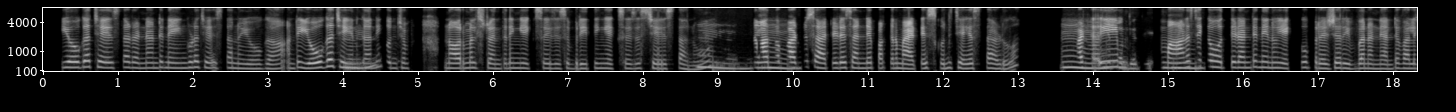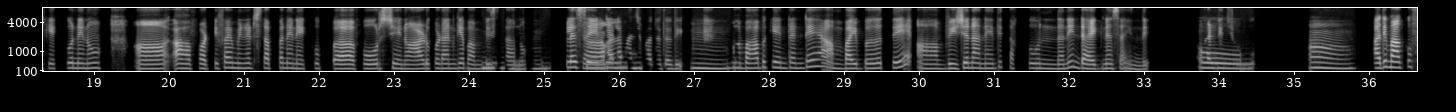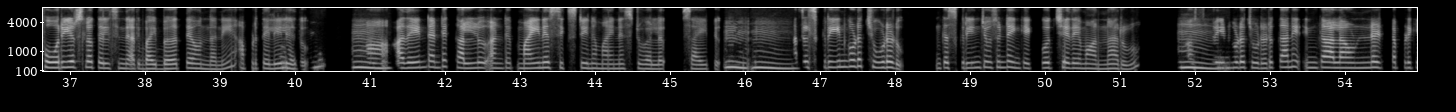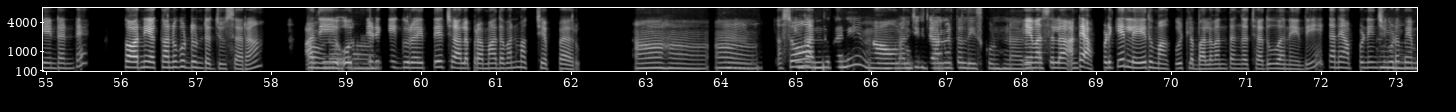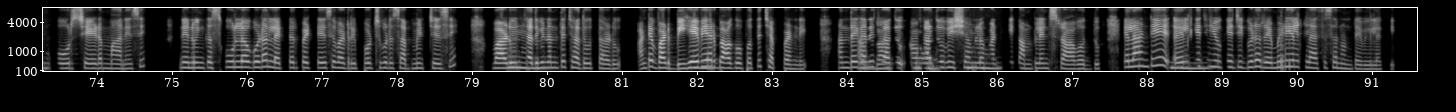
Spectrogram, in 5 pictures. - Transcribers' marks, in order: in English: "నార్మల్ స్ట్రెంథెనింగ్ ఎక్ససైజెస్, బ్రీతింగ్ ఎక్ససైజెస్"; in English: "సాటర్డే, సండే"; in English: "బట్"; in English: "ప్రెషర్"; in English: "ఫార్టీ ఫైవ్ మినిట్స్"; in English: "ఫోర్స్"; in English: "ప్లస్"; in English: "బై బర్తే"; in English: "విజన్"; in English: "డయాగ్నోస్"; in English: "ఫోర్ ఇయర్స్‌లో"; in English: "బై"; in English: "మైనస్ సిక్స్టీన్ మైనస్ ట్వెల్వ్ సైట్"; in English: "స్క్రీన్"; in English: "స్క్రీన్"; in English: "స్క్రీన్"; in English: "కార్నియా"; in English: "సో"; in English: "ఫోర్స్"; in English: "లెటర్"; in English: "రిపోర్ట్స్"; in English: "సబ్మిట్"; in English: "బిహేవియర్"; in English: "కంప్లెయింట్స్"; in English: "ఎల్‌కేజీ, యూకేజీ"; in English: "రెమెడియల్ క్లాసెస్"; other background noise
- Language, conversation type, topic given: Telugu, podcast, స్కూల్‌లో మానసిక ఆరోగ్యానికి ఎంత ప్రాధాన్యం ఇస్తారు?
